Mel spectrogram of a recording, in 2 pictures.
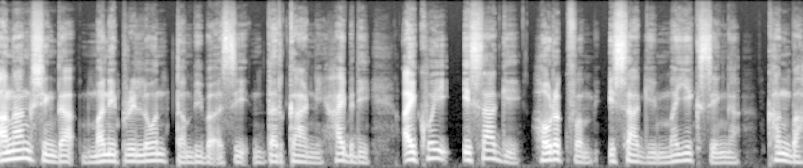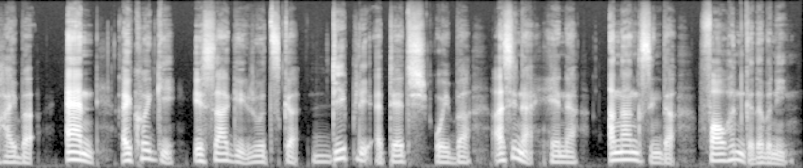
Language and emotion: Manipuri, neutral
